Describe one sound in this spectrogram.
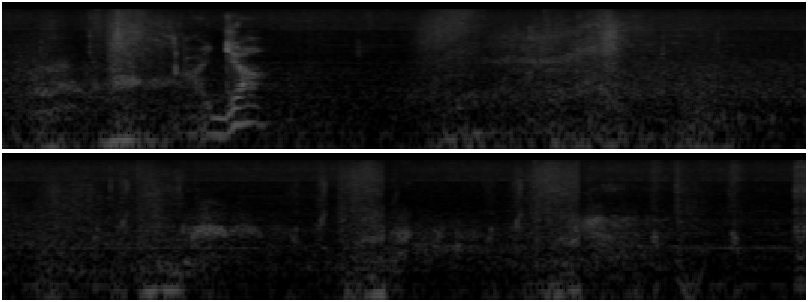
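Sword slashes and energy blasts whoosh and zap in quick bursts.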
